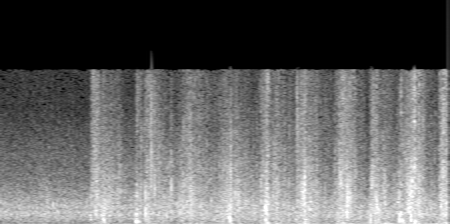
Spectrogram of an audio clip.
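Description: Footsteps run quickly over gravelly ground.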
